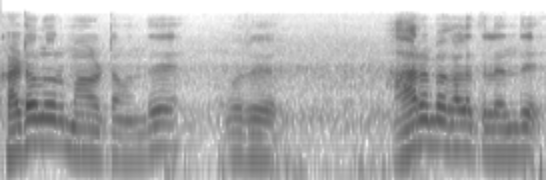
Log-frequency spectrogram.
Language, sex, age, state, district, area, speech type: Tamil, male, 60+, Tamil Nadu, Cuddalore, urban, spontaneous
